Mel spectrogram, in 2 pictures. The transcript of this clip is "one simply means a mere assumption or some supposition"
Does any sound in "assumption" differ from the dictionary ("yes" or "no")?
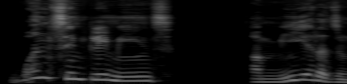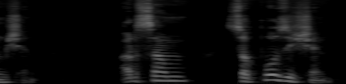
yes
